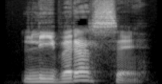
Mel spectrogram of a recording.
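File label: "librarse", Spanish, male; mekanta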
